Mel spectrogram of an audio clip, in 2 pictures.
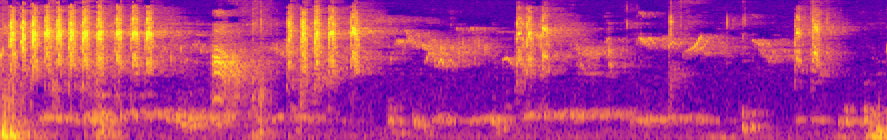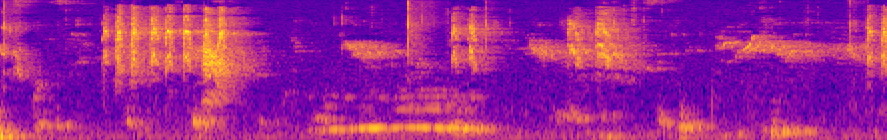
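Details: House sparrows chirping: bursts of harsh, high, rapidly repeated chirps coming in clusters every second or so, with short pauses between and a few lower soft sounds in the background.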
